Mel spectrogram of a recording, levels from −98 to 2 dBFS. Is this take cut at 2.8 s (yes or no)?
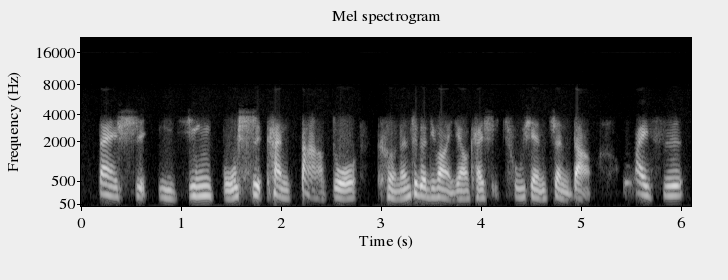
yes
